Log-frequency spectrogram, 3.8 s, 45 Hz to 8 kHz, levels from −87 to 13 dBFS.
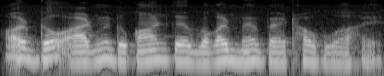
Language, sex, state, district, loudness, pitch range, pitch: Hindi, male, Haryana, Rohtak, -18 LUFS, 120-130 Hz, 125 Hz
